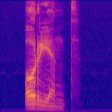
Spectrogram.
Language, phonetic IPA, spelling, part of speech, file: Polish, [ˈɔrʲjɛ̃nt], Orient, noun, Pl-Orient.ogg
